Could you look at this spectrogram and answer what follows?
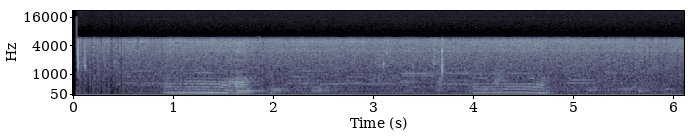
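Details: Two drawn-out, droning, musical snores with steady pitch from sleeping French bulldog puppies against low background noise.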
